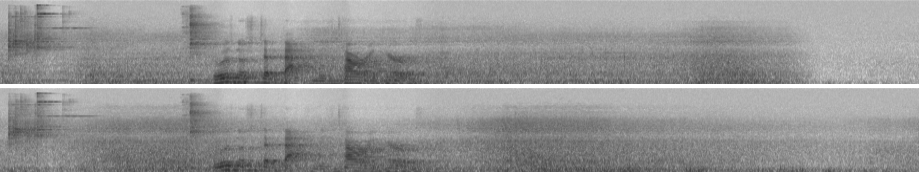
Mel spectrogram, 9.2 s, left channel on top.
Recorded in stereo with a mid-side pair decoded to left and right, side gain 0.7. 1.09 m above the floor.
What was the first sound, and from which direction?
Keys jangling, 25° left.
